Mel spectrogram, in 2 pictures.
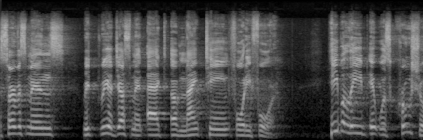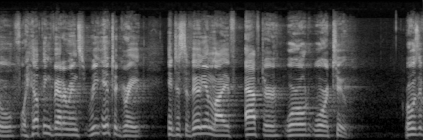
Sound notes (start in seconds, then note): none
